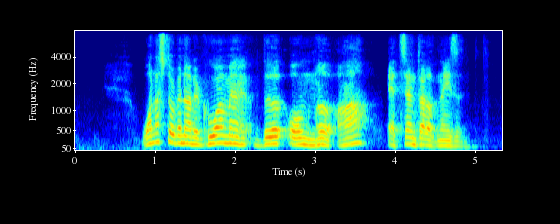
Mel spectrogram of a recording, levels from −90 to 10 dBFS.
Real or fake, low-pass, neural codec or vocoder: fake; 7.2 kHz; codec, 16 kHz in and 24 kHz out, 0.6 kbps, FocalCodec, streaming, 4096 codes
